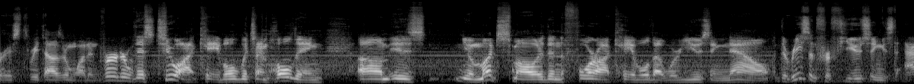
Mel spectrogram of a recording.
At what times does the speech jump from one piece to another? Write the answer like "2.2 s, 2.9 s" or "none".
1.3 s, 7.8 s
